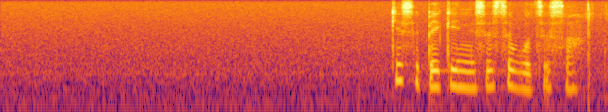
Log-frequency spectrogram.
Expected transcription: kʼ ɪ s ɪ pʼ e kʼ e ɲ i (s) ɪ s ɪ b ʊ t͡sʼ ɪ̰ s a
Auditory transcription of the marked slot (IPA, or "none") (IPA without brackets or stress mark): s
